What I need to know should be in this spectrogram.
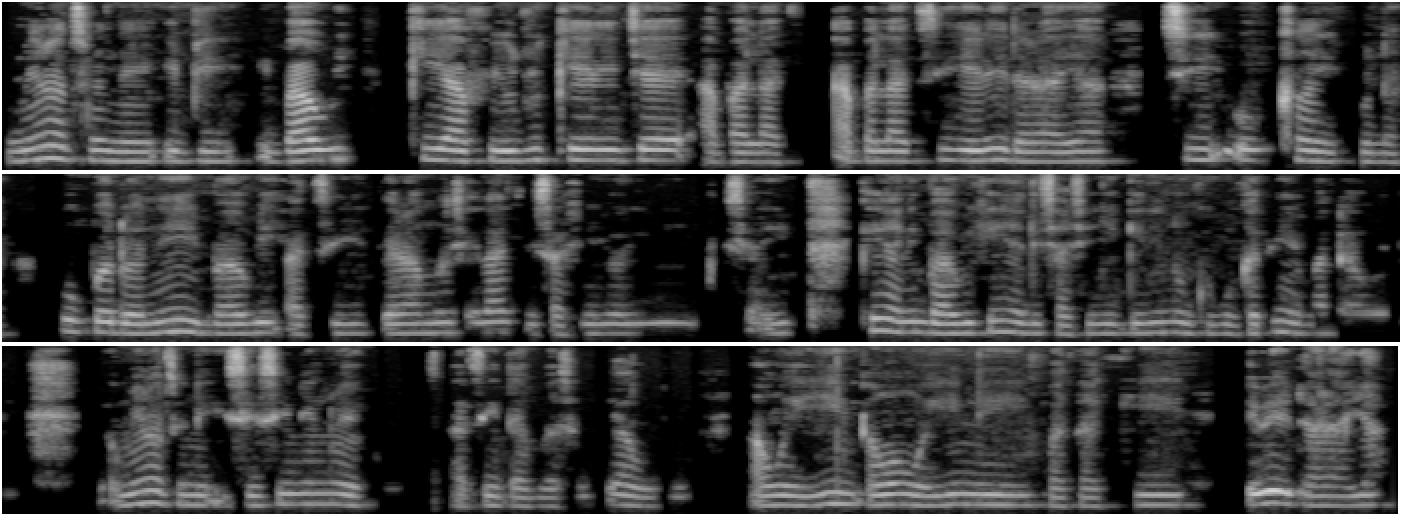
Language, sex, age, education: Yoruba, male, 15-29, tertiary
